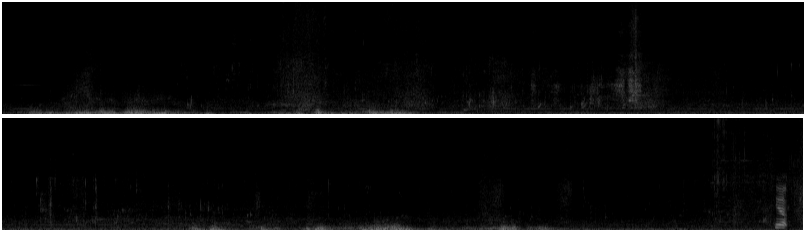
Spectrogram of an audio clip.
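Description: Gusts of wind buffeting the microphone, coming in several irregular low rumbling surges, with a faint steady hum through the first half. A short spoken word near the end.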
